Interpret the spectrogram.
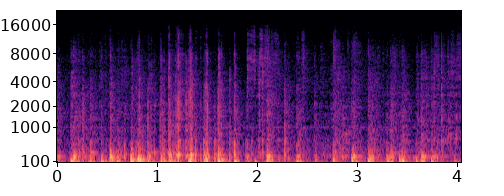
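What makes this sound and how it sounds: An inflated light blue latex balloon, hollow and air-filled and held in both hands, is tapped and scratched with long nails. This gives a quick, uneven run of dull, deep thumps with faint scratchy rasps between them. Each tap dies away almost at once.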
